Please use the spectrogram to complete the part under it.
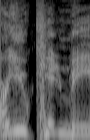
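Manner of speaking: mock sudden, high, screamed-out yell. A father retelling his fifteen-year-old son suddenly yelling in the car, imitating a scream. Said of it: "and just screams it out".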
